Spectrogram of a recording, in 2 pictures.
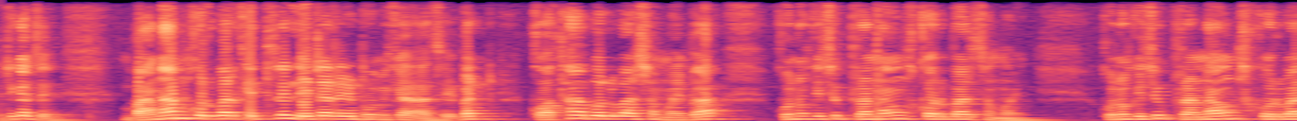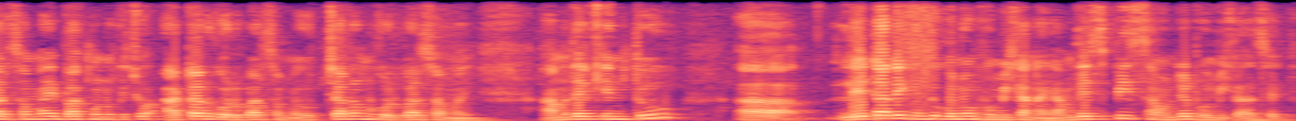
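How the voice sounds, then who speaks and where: Brisk, mellow-voiced male teacher. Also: on the high side. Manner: brisk, asks and answers his own questions; repeats key terms, checks in with "okay?". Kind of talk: online lesson.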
